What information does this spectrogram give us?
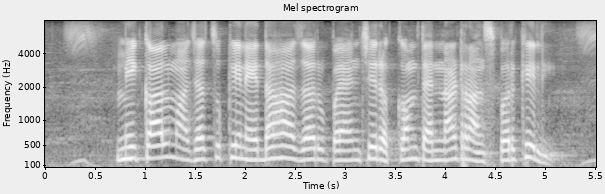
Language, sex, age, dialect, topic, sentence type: Marathi, female, 31-35, Standard Marathi, banking, statement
